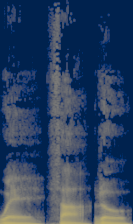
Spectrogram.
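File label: "wetharo", concatenated syllables; Affixing experiment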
